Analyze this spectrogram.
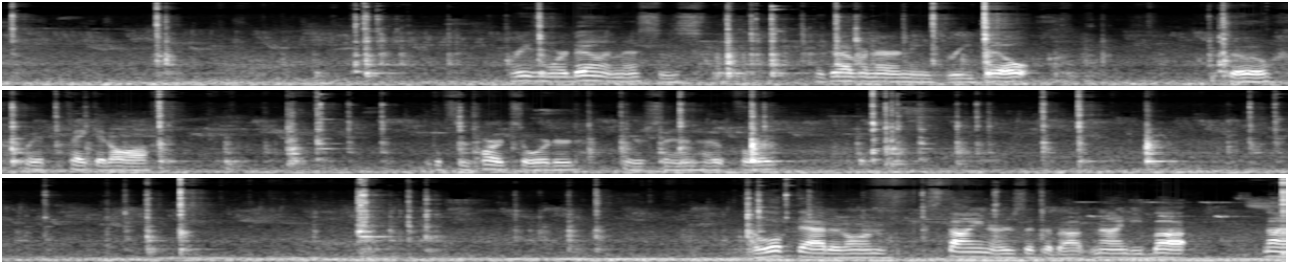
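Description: Metal parts clink and tap as an engine is worked on.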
